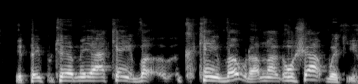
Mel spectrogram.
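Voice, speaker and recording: A man with an Alabama accent speaks fairly quickly, his intonation lively. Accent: Southern US (Alabama). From US South, Macon County, Alabama. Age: 70s. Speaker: retired public official. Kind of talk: interview, personal recollection. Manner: halting.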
